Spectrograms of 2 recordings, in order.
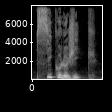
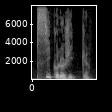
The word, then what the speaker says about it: Psychologique: Okay, remember at the end you've got this K. Okay, so ik. And then Y is pronounced like I, psi, and then it's an exception here because normally we should pronounce it sho, okay, but then we pronounce it ko.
